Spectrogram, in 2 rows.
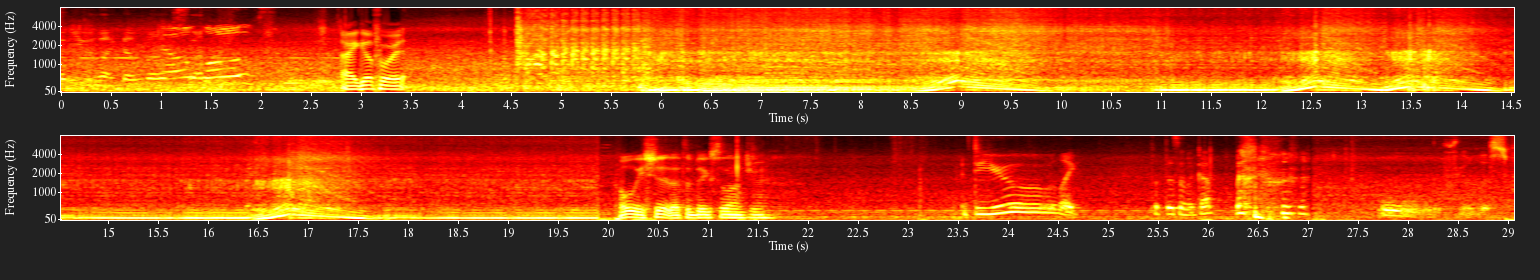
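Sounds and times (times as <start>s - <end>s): car engine idling and revving: 3.6s - 20.0s.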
